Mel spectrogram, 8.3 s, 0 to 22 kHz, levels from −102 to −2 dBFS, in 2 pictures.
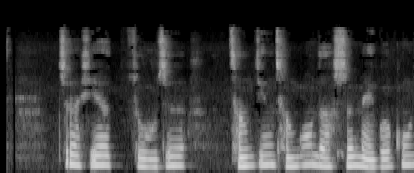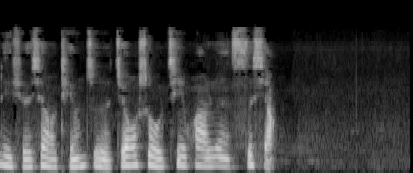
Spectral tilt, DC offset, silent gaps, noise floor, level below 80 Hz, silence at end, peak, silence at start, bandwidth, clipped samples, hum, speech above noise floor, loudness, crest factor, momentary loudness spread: -5 dB/octave; under 0.1%; none; -67 dBFS; -74 dBFS; 1.4 s; -8 dBFS; 0.6 s; 11.5 kHz; under 0.1%; none; 41 dB; -26 LUFS; 18 dB; 5 LU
